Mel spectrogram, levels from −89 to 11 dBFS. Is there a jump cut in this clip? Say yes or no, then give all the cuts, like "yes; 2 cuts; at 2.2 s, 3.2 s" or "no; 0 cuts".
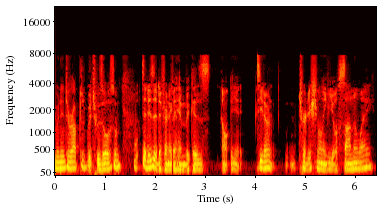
yes; 4 cuts; at 1.7 s, 2.3 s, 4.0 s, 5.4 s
